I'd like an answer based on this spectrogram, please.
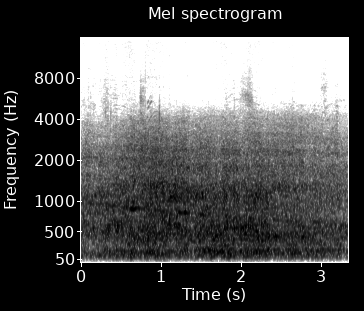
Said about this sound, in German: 3-mal ziehen die Jets in perfekter Formation über uns hinweg.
